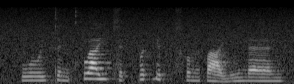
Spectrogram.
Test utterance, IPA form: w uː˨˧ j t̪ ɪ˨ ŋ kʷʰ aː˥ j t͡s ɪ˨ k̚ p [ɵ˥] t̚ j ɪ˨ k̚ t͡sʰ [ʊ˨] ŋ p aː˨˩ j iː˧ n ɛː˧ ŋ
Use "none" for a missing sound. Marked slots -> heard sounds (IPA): ɵ˥, ʊ˨

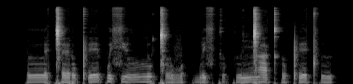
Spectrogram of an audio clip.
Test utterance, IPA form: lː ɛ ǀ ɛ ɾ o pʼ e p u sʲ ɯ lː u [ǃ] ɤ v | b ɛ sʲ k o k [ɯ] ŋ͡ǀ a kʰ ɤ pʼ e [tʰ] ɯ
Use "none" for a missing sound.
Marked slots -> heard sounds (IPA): ǀ, ɯ, tʰ

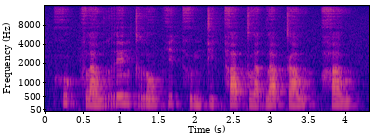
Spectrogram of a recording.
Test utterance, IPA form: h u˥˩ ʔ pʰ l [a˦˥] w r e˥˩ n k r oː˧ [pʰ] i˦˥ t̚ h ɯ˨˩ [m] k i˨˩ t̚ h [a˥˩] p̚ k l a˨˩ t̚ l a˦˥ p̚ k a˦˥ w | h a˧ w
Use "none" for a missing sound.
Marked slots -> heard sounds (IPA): a˨˩, pʰ, ŋ, a˦˥

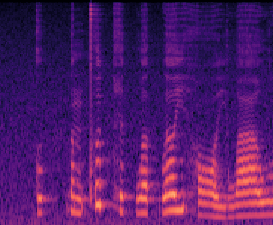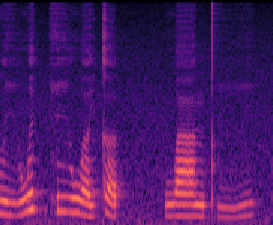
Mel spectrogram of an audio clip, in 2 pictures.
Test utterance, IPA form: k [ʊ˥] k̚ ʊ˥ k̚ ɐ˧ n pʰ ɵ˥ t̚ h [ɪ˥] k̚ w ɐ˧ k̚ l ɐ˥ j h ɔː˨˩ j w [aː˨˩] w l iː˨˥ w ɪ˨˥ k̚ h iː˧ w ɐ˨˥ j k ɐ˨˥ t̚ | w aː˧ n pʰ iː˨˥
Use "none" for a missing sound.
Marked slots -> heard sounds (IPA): ʊ˧, ɪ˨, aː˨˧

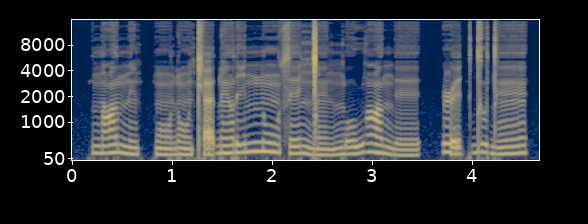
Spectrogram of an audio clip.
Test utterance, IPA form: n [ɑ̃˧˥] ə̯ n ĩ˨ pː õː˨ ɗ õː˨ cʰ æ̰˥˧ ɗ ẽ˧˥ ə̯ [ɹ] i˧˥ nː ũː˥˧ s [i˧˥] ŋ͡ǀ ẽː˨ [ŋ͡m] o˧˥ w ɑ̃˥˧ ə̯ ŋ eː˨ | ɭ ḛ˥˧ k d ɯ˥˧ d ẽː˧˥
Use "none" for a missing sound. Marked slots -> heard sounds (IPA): ɑ̃˧˥, ɾ, e˧˥, ŋ͡m

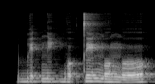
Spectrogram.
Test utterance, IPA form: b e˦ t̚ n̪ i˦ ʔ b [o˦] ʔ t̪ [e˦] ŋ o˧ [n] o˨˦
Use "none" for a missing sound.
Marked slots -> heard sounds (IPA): o˦, e˦, ŋ

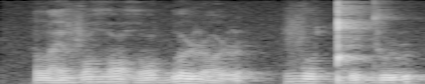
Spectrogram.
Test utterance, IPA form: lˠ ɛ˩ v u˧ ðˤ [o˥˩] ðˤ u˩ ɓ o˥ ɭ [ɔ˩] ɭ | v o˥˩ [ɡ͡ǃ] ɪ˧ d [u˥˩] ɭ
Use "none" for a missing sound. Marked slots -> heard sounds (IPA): o˥˩, ɔ˩, ǃʼ, u˩˥

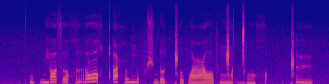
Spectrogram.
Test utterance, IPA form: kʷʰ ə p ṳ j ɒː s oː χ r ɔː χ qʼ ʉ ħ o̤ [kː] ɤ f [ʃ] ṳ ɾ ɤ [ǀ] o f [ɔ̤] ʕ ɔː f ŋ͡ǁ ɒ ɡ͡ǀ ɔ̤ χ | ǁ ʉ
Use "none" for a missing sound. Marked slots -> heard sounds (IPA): ŋ, ʃ, ǁ, ɔ

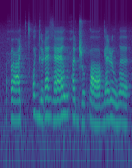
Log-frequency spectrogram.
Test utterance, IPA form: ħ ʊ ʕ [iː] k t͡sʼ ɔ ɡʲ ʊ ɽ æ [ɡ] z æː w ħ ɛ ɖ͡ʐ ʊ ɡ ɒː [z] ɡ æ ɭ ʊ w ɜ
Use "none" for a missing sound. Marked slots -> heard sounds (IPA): i, none, none

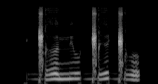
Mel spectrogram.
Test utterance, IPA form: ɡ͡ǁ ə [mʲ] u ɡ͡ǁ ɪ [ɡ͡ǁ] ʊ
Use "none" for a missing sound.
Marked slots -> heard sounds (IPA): mʲ, ɡ͡ǁ

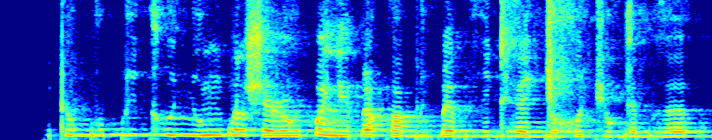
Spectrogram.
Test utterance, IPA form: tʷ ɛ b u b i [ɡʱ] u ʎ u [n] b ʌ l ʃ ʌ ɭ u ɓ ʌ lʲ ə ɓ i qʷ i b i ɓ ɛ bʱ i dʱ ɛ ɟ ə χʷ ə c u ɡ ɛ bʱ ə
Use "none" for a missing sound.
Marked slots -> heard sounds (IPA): ɡʱ, ŋ

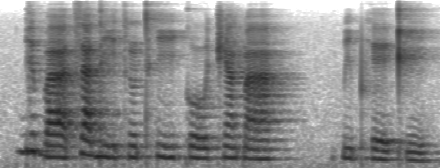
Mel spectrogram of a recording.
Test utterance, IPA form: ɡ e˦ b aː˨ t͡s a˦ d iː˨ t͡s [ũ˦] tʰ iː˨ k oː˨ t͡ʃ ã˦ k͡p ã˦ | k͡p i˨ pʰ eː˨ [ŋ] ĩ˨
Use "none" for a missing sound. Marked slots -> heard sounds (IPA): ũ˨, kʼ

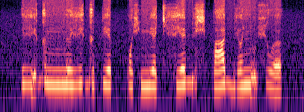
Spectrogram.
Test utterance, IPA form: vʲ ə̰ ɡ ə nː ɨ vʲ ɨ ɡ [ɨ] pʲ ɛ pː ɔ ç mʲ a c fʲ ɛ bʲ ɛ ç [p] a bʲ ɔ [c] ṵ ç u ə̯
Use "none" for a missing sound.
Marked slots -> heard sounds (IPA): ɨ, p, ɲ

